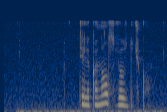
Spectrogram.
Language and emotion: Russian, neutral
